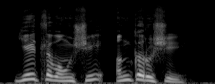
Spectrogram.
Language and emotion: Marathi, neutral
